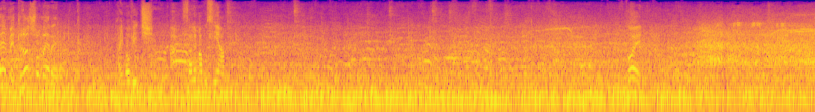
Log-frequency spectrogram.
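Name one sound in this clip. Fans blow whistles and horns in the crowd.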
